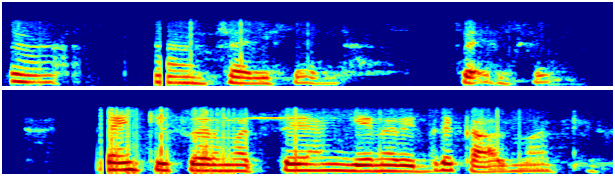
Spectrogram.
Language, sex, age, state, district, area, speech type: Kannada, female, 30-45, Karnataka, Chitradurga, urban, conversation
